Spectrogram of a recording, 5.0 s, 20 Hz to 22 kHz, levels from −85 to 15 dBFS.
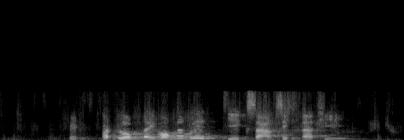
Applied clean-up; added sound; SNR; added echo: neural separator model SepFormer DNS4.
